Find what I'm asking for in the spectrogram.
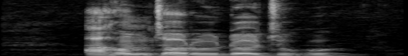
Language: Igbo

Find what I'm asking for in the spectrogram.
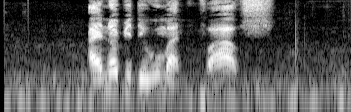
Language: Nigerian Pidgin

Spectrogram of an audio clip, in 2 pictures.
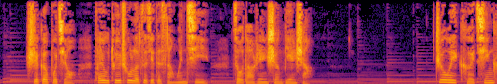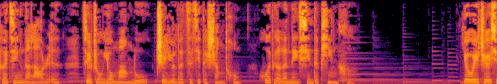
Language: Chinese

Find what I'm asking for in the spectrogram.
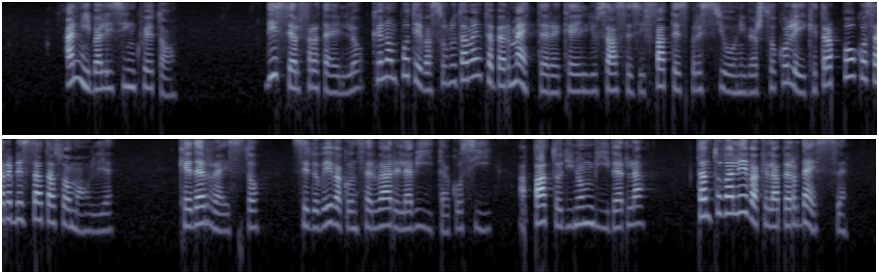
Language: Italian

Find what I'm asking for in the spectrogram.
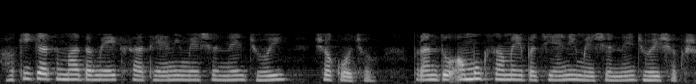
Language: Gujarati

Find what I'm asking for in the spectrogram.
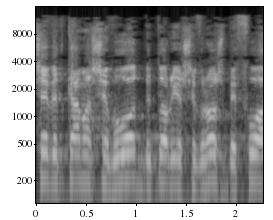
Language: Hebrew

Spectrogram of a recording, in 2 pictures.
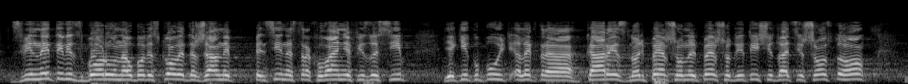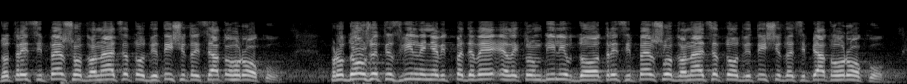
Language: Ukrainian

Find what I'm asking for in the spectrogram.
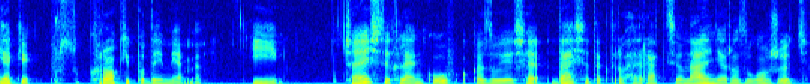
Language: Polish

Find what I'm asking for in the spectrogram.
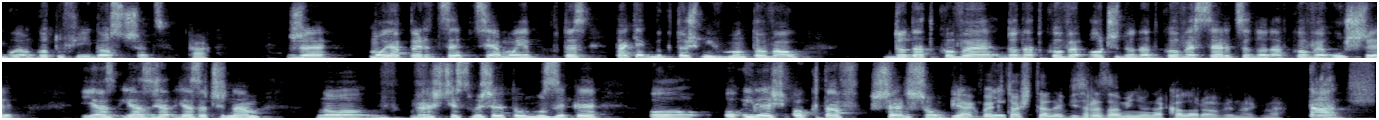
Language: Polish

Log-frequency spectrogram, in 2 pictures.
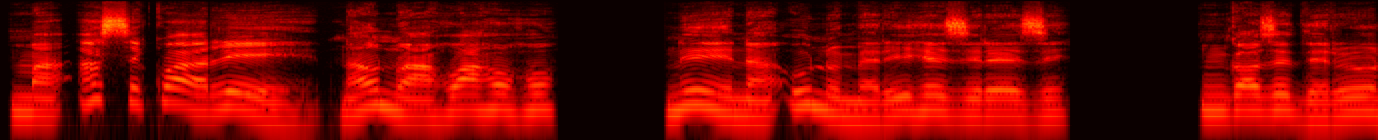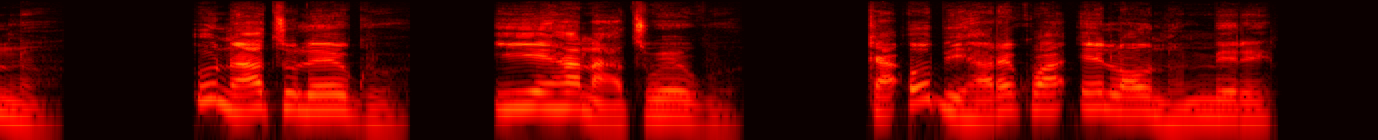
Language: Igbo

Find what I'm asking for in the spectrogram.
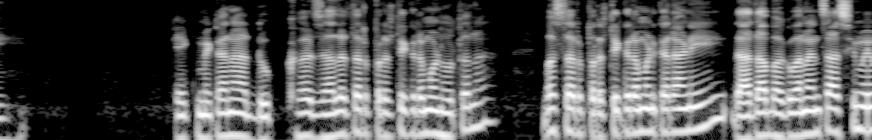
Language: Gujarati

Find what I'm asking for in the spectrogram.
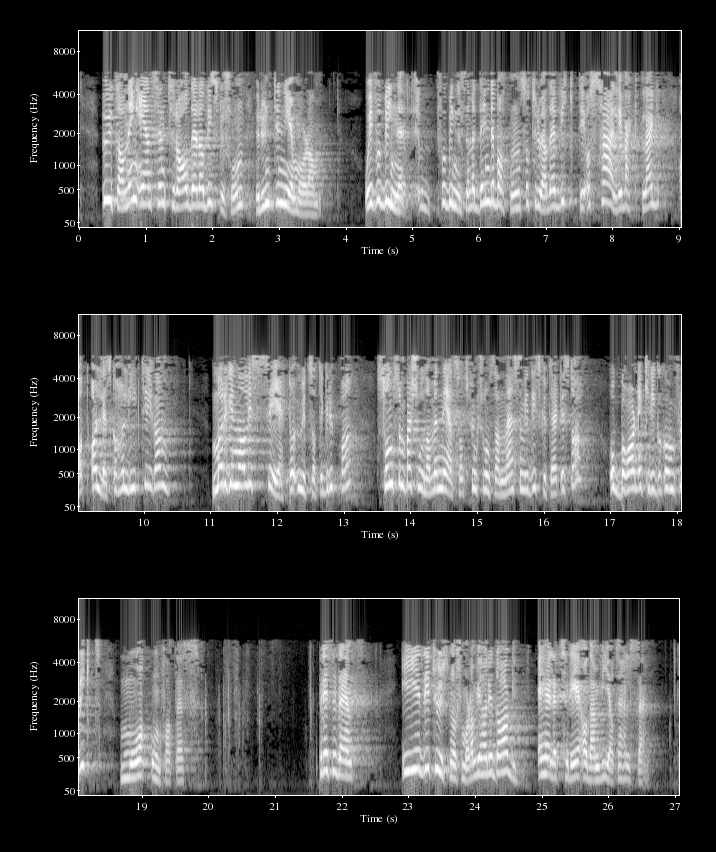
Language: Norwegian Bokmål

